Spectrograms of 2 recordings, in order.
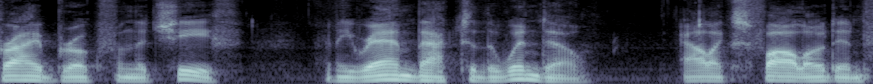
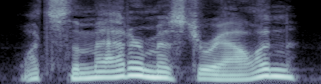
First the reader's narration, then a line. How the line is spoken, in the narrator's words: he exclaimed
